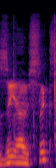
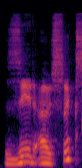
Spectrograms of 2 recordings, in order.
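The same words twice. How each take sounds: First: Z is said as zee, American style. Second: Z is said as zed, New Zealand style.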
